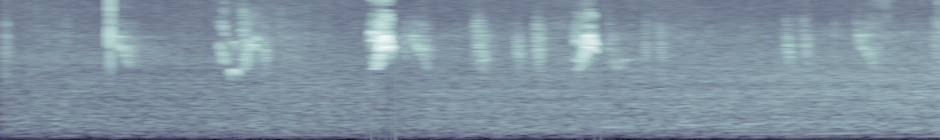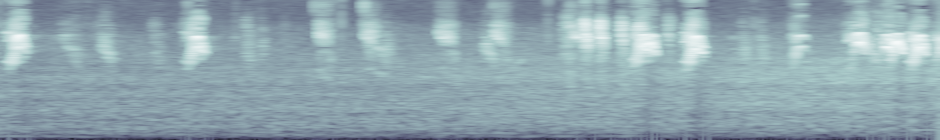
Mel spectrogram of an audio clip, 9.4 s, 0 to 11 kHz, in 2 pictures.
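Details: Sparrows greeting a person arriving on the way out, 7 April 2020, one bird with an injured leg; scattered short high chirps, sparse at first, then quickening into clustered bursts toward the end over a low steady background hiss.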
